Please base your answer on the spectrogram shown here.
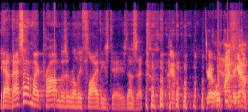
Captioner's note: chuckling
